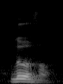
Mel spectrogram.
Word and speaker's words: Louisville: How do you pronounce it, by the way? Louisville or Louisville?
